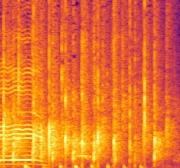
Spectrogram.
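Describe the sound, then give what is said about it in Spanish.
Live-show audience applause: after a brief spoken voice, many crisp, fairly regular hand claps ring out, sounding like a small group clapping. “aplauso.”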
